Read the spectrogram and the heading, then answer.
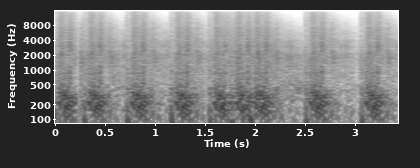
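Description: gunshot sound effects

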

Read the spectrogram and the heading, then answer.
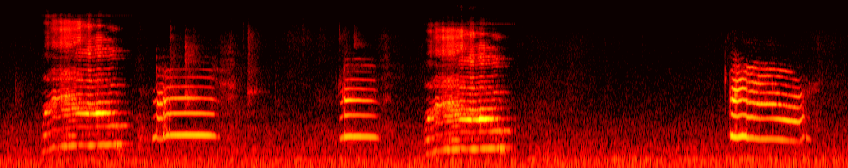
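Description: domestic cat meowing

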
